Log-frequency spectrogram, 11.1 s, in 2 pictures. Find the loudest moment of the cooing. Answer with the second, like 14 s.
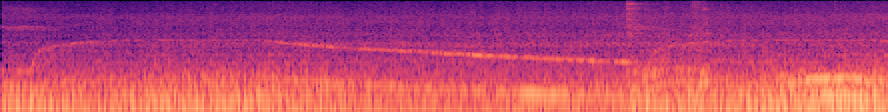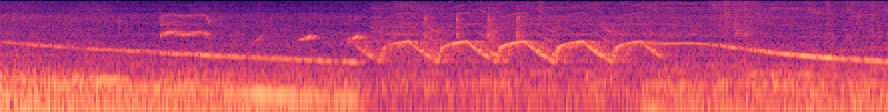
5 s.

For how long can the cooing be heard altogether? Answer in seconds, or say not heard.
7 s.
